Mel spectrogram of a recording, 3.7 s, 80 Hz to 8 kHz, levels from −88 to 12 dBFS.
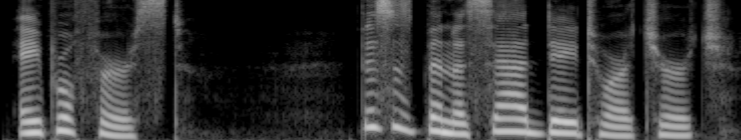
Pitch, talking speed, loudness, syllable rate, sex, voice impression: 235 Hz, 160 wpm, -17 LUFS, 4.5 syllables/s, female, feminine, slightly adult-like, slightly tensed, slightly refreshing, slightly unique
